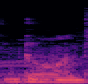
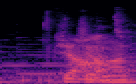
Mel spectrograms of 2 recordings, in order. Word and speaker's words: jaunt: So you okay, can do okay, anything we want between the quick gaunt over to the thingamabob. Isn't that what it is? Quick jaunt.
